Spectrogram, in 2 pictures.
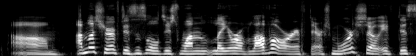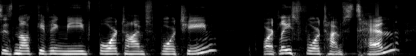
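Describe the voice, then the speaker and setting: This voice has a bright, sharp tone and a Dutch accent, moving at a fairly slow pace with ordinary pitch variation. The recording is very clean, with a silent background. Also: woman, fairly low pitch for a woman. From Netherlands. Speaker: gaming video creator. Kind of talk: gameplay commentary. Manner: hesitant with fillers.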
